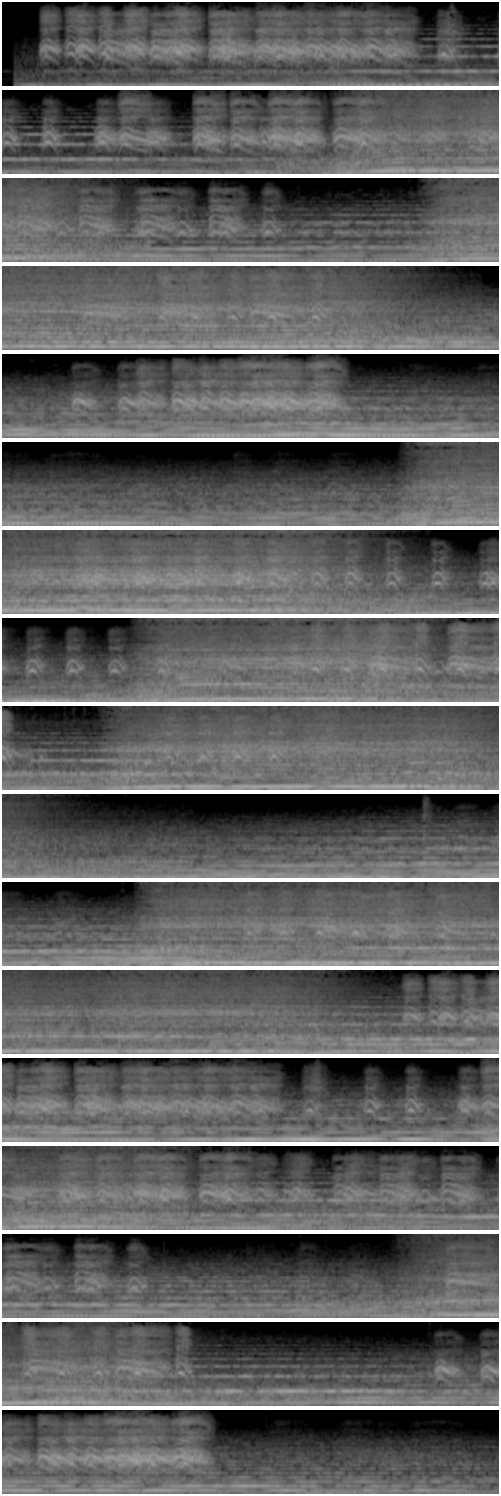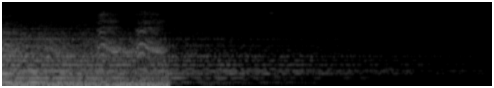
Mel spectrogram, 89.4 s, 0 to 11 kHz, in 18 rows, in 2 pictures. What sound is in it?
Autumnal VO Bed
I wanted a voice over bed that evoked that autumnal/fall feeling, which to me means crows chattering and distant chainsaws preparing for winter.
Crows by blimp66
bed, crows, voice-over, chainsaw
